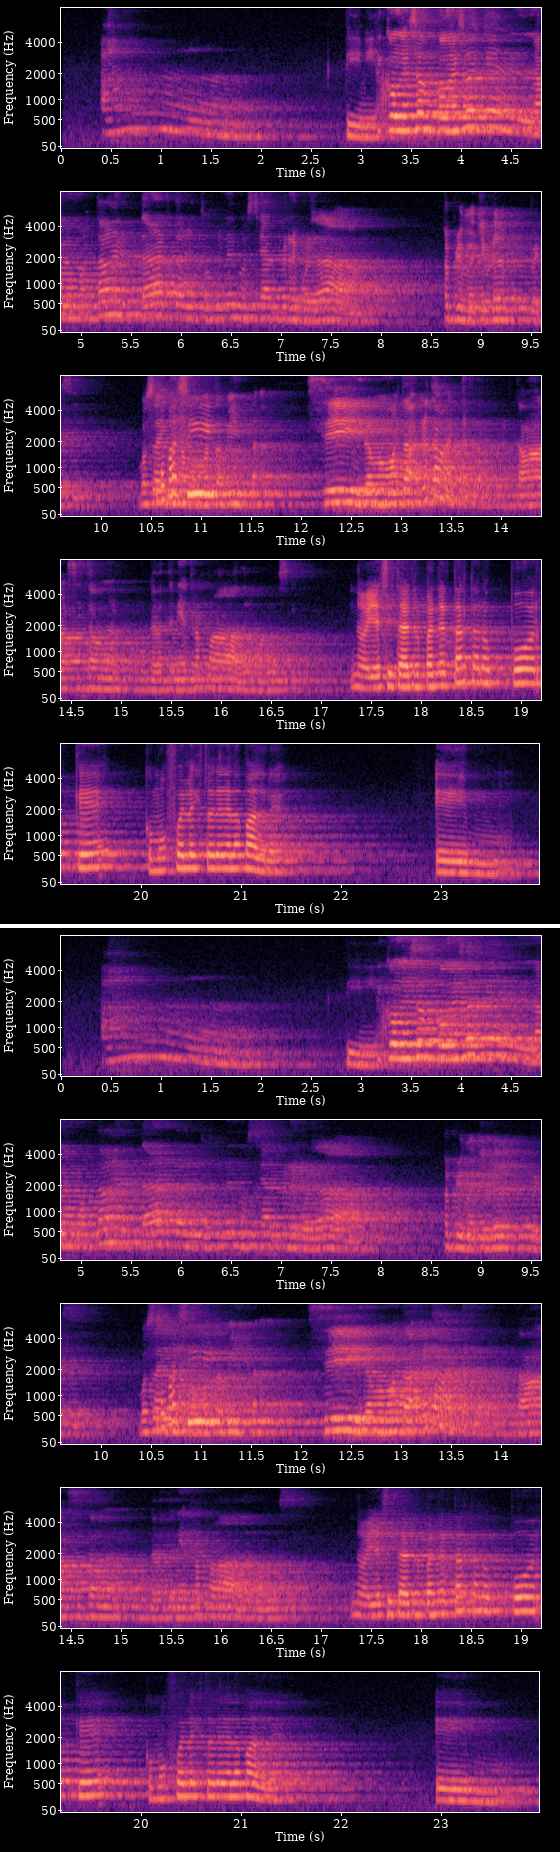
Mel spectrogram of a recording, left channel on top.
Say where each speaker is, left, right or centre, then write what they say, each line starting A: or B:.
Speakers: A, on the left (about 55°); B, on the left (about 75°).
A: Ah.
B: Sí, mija.
A: Y con eso, con eso de que la mamá estaba en el tártaro y tuvo que negociar, me recuerda a- al primer libro de Percy. Vos sabés
B: Llama
A: que
B: así.
A: la mamá también está. Sí, la mamá estaba, no estaba en el tártaro, pero estaba así, estaba en el- como que la tenía atrapada o algo así.
B: No, ella sí está atrapada en el tártaro porque... ¿Cómo fue la historia de la madre? Em,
